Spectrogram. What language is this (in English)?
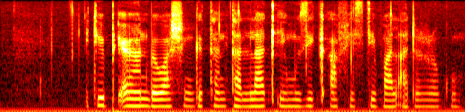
Amharic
